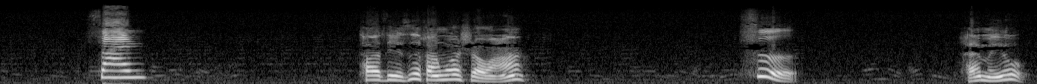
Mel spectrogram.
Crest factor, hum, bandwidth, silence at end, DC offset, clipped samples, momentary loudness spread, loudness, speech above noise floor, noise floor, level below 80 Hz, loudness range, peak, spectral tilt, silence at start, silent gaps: 16 dB; none; 17 kHz; 0.15 s; under 0.1%; under 0.1%; 12 LU; -13 LUFS; 38 dB; -50 dBFS; -54 dBFS; 6 LU; 0 dBFS; -5 dB/octave; 1 s; none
